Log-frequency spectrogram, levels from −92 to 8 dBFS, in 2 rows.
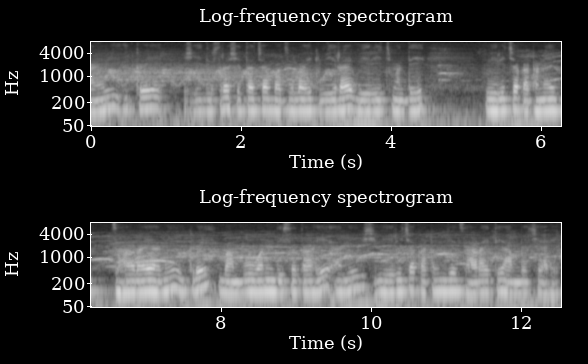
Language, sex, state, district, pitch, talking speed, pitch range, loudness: Marathi, male, Maharashtra, Pune, 120 Hz, 140 wpm, 115-130 Hz, -17 LUFS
